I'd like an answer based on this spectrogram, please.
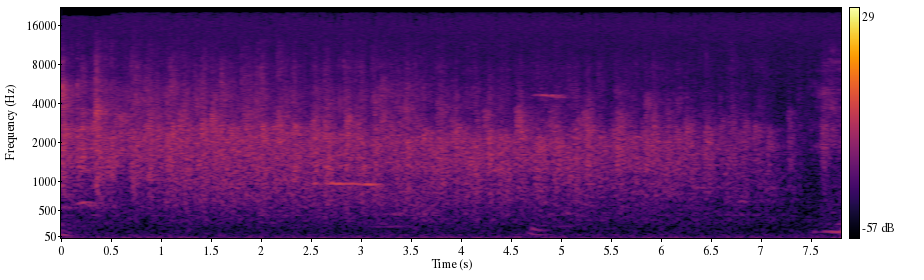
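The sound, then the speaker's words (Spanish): Audience applause rises as a steady wash of many hands clapping together, fairly faint and sustained without a break, easing off slightly near the end. “Denle el aplauso, no es para mí.”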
